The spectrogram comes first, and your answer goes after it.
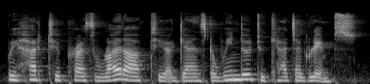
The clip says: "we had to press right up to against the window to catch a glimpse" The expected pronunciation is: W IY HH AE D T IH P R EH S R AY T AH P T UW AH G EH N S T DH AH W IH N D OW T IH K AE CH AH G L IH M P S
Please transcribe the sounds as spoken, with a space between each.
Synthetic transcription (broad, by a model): W IY HH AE D T IH P R EH S R AY T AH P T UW AH G EH N S T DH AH W IH N D OW T IH K AE CH AH G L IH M P S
